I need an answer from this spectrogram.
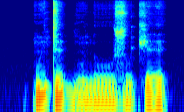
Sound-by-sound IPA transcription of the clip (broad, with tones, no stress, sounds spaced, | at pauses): kʷ ĩ˦ t ɛ˦ ɡ͡b ũ˨ n oː˨ z o˨ t͡ʃ ɛ˦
